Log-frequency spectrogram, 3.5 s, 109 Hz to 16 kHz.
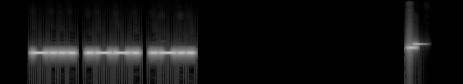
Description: Morse code, heard as a keyed tone, about 36 wpm, 700 Hz. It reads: BPL
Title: USA Call Sign Postfixes - 3 Letters 35wpm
